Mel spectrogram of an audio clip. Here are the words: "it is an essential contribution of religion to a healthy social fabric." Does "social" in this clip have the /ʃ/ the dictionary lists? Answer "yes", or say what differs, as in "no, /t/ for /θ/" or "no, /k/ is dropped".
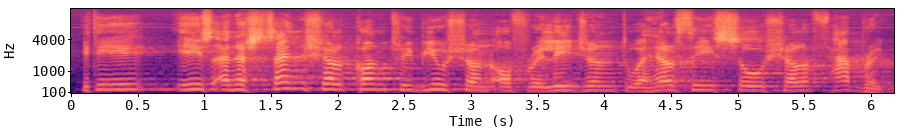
yes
